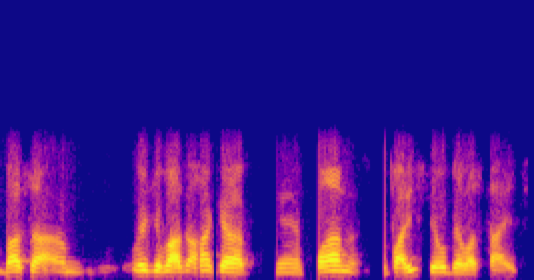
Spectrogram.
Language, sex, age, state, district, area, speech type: Maithili, male, 45-60, Bihar, Supaul, rural, conversation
